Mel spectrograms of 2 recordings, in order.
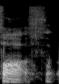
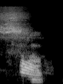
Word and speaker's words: Thoth: In my opinion, Hermes represents the Hellenization of the Egyptian god Tahuta, who's usually mispronounced Thoth. – Thoth. I remember when you showed me the actual pronunciation, I was blown away. – Well, it's T-H-O-T-H.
